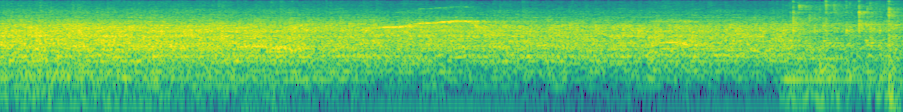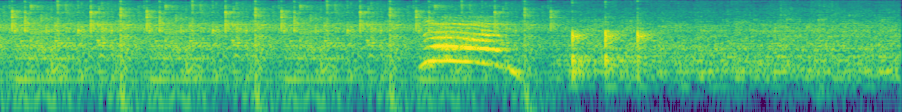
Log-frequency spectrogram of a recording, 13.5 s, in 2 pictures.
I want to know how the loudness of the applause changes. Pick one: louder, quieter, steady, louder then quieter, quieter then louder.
quieter.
